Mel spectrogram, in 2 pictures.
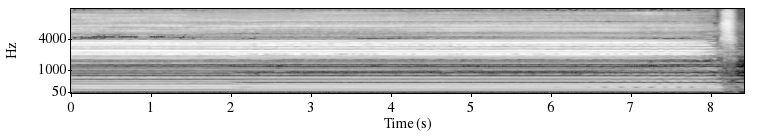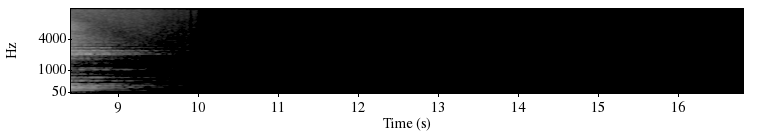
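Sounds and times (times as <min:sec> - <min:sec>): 
tenor singing: 0:00.0 - 0:08.9.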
